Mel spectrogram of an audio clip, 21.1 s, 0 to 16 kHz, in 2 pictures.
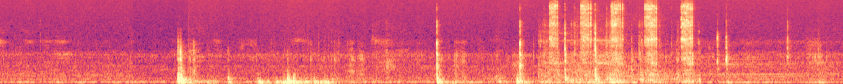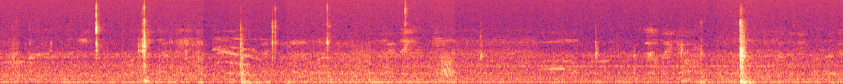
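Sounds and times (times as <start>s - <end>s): ratchet wrench clicking: 6.8s - 8.8s.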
